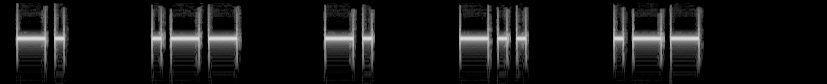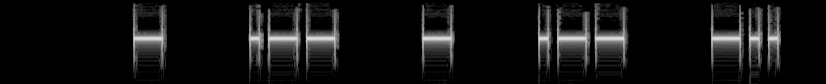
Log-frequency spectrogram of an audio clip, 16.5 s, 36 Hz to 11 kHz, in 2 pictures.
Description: Morse code, heard as a keyed tone, about 13 wpm, spaced as for 7 wpm, 800 Hz. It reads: NWNDW TWTWD
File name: LEZIONI / 3 MWRO / 3 MW ws 12wpm 1816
